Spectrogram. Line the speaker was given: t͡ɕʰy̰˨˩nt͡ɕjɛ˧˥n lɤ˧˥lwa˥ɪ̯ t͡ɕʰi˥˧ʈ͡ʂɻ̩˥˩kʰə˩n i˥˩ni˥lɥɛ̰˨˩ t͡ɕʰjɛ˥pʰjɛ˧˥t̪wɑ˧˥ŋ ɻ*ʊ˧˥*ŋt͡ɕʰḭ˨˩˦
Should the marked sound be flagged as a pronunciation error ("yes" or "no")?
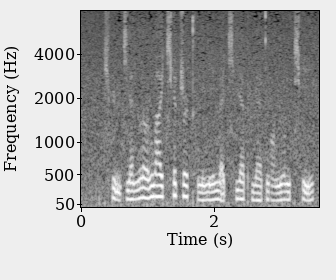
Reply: no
